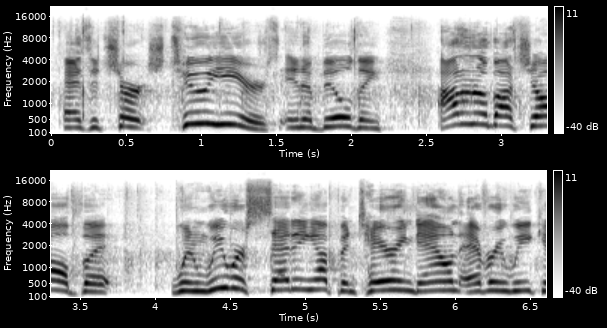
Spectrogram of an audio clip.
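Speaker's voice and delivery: loud, high, rising preacher's cry; a pastor stirring his church to praise; preaching at full force. Real, not acted. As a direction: lift the room with it, full voice.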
